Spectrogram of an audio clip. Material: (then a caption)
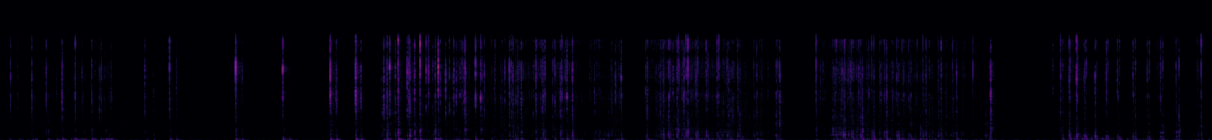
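Plastic. Fingertips with long dark nails type fast on the black plastic chiclet keys of an open MacBook Air laptop, the keys set in an aluminum body. Quick, bright, dry key clicks come in dense bursts separated by short pauses, each tap stopping instantly with no ring.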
